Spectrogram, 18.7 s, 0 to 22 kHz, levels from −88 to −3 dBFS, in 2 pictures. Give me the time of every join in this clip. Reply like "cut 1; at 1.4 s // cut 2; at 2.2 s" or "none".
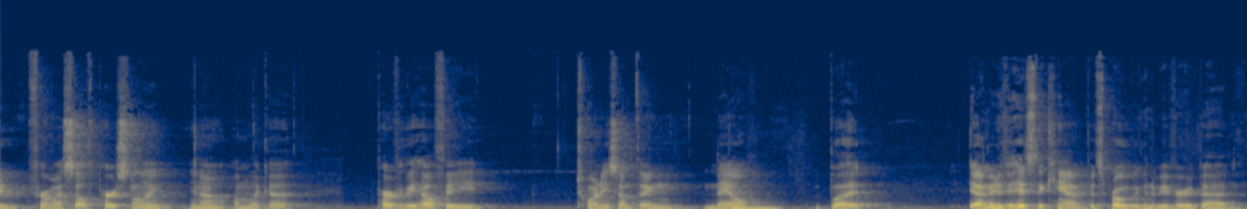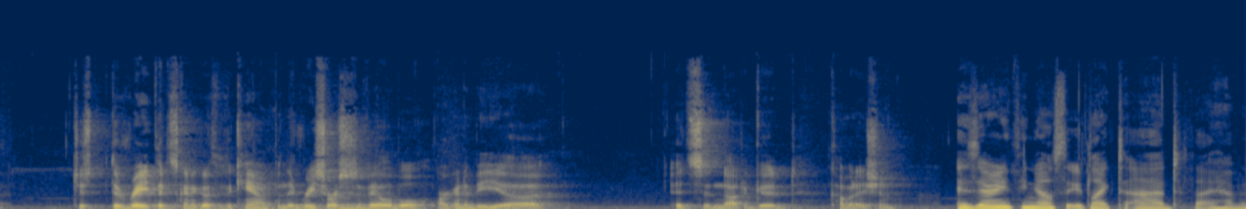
cut 1; at 16.4 s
